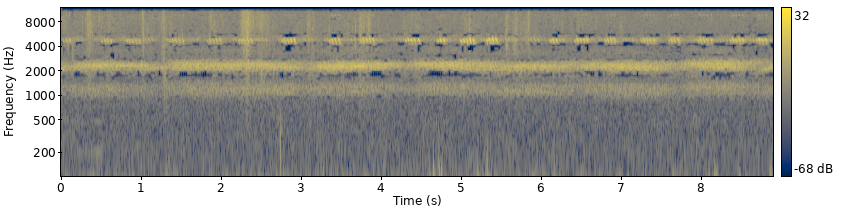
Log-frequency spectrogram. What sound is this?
Stereo recording of the evening forest sounds outside my mom's house in rural Wisconsin. Lots of crickets and frogs. And some handling noise.
crickets, found-sound, nature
